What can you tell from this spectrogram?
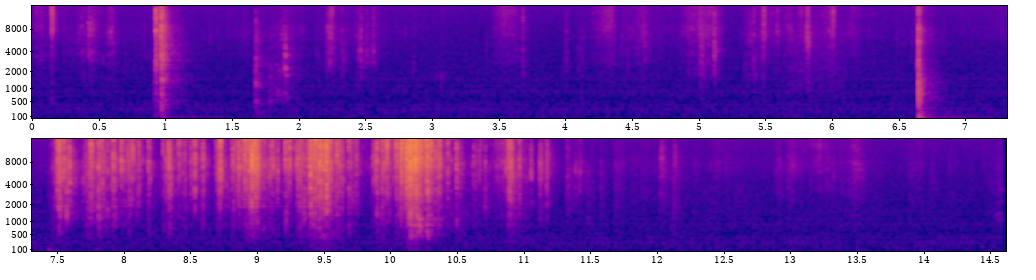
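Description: Trading cards and their packaging being handled by gloved hands: a sharp click about a second in, a louder snap about halfway through, then a few seconds of crinkling and tearing as a pack is opened.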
